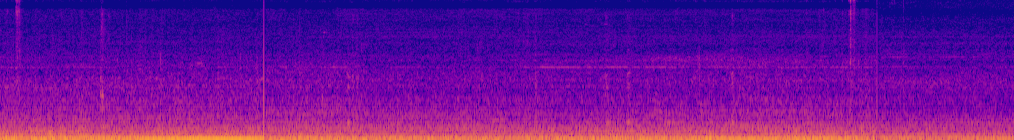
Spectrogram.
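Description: Steady low rumble of a road vehicle on the move, heard from inside its cabin, with a few faint clicks. The rumble drops suddenly in level a little over two seconds in and again near the end.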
